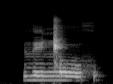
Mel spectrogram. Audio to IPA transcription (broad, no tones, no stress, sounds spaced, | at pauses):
ð e ŋ͡ǁ o x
